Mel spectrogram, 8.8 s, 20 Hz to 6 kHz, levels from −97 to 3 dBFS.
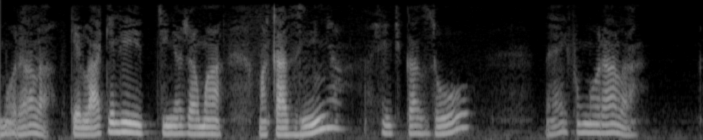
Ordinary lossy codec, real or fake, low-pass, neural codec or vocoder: none; real; 5.4 kHz; none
